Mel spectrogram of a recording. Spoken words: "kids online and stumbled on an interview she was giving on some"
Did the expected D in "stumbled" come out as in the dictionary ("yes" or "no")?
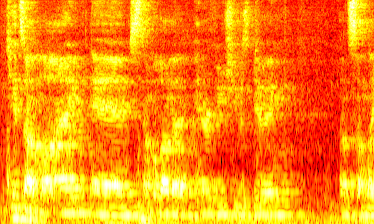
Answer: no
